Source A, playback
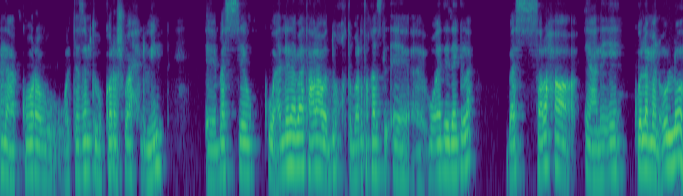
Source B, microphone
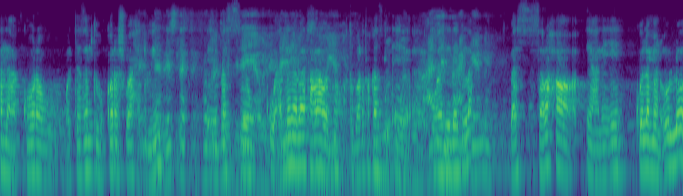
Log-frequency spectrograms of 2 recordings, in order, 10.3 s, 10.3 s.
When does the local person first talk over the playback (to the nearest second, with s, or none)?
2 s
